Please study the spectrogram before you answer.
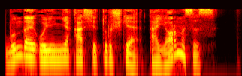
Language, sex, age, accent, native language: Uzbek, male, 25-34, Farg'ona, Uzbek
